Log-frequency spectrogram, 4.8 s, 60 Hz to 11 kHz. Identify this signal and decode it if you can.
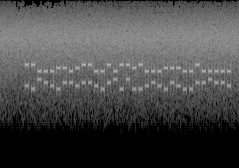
DTMF, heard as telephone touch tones, dialled by machine, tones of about 70 ms, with radio hiss. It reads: 63*74287599419*3#234742851197*774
